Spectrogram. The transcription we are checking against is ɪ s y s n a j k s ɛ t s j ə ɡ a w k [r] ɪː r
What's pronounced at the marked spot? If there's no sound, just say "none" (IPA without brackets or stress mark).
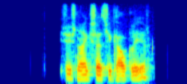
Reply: l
